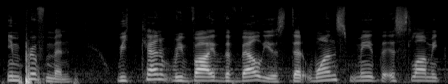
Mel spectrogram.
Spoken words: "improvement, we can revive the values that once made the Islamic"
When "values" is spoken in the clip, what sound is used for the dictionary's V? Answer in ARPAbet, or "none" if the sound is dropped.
V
